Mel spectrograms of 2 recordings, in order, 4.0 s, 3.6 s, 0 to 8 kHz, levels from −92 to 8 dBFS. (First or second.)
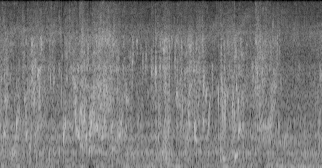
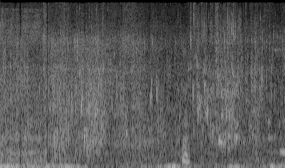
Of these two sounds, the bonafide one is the second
